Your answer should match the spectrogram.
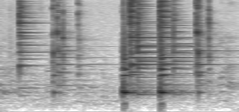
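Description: A percussion rhythm being beaten out as a demonstration: five sharp struck hits with a short ringing, bell-like tone, two softer ones and then a quicker group of three louder ones.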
